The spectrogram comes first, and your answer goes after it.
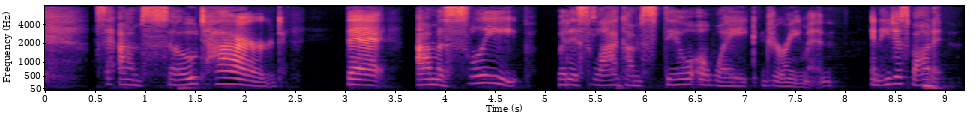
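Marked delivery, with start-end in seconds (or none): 0.7-7.9 very slow, deliberate, drawn-out delivery. Retelling what they told him to make him believe it, talking really slow. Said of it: "I started talking real slow".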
